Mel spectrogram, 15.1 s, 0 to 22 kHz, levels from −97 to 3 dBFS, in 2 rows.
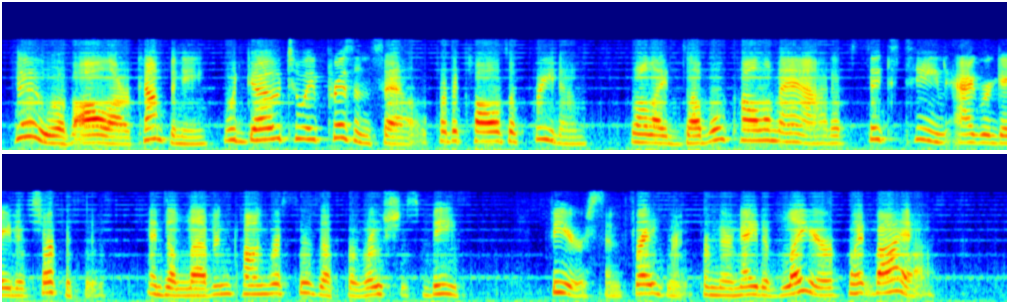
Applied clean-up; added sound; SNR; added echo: neural separator model SepFormer DNS4.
